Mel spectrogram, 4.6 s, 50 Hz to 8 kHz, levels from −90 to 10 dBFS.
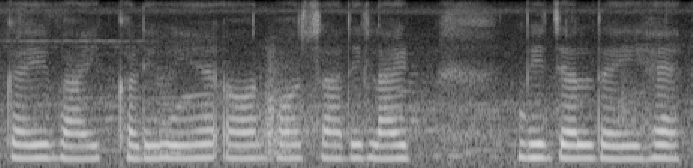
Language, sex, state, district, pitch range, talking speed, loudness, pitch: Hindi, female, Uttar Pradesh, Shamli, 230-235 Hz, 170 wpm, -15 LUFS, 230 Hz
